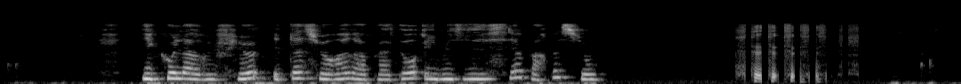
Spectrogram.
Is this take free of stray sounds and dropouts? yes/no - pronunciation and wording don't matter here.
no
